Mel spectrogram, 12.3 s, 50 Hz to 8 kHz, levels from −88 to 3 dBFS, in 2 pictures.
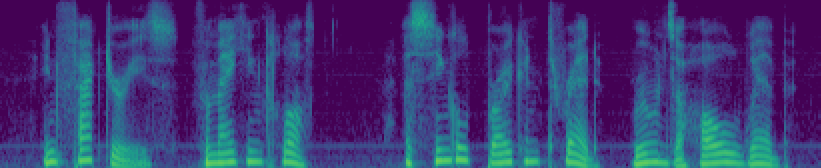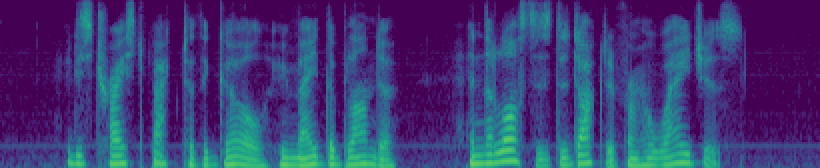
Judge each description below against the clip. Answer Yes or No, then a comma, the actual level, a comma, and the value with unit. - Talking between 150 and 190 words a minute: Yes, average, 155 wpm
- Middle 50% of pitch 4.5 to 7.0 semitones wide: Yes, average, 5.0 semitones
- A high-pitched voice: No, medium, 140 Hz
